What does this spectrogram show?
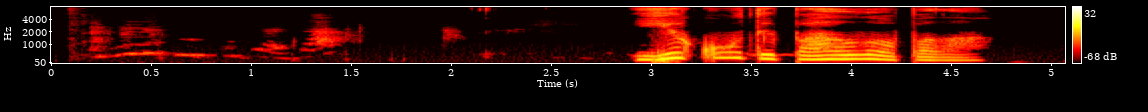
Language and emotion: Russian, angry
